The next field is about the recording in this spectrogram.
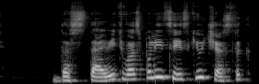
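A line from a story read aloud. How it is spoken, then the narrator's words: Sharp reply. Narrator (Russian): резко ответил Сайкс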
